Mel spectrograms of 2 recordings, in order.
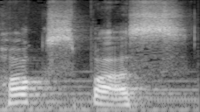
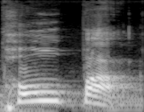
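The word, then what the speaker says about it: faux pas: Number 7 একটা ফরাসি expression, এবং তোমরা দেখো লেখার সময় আমরা লিখি FAUXPAS ফক্স পাস, কিন্তু সঠিক উচ্চারণ হচ্ছে ফৌ পা। এই ফৌ পা এর এক্স সাইলেন্ট থাকে এবং পাস PAS এর এস সাইলেন্ট থাকে। এই দুটো সাইলেন্ট থাকার কারণে আমাদের ফরাসি উচ্চারণ হয় ফৌ পা।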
